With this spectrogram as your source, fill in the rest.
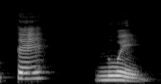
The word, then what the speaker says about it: tênue: Então, nós pronunciamos o U e o E como um ditongo, tênue.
